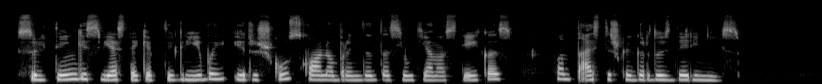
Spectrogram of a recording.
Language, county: Lithuanian, Vilnius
